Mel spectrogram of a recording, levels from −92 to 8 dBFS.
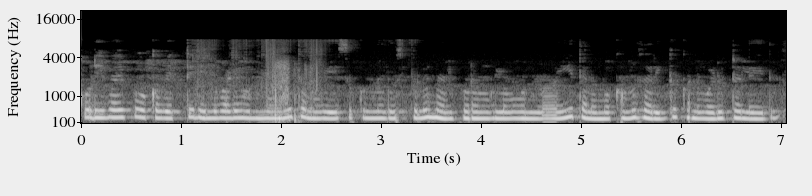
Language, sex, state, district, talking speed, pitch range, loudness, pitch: Telugu, female, Telangana, Hyderabad, 125 wpm, 225-250 Hz, -14 LUFS, 235 Hz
